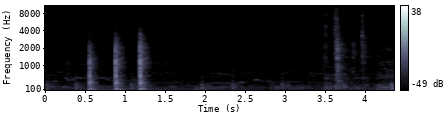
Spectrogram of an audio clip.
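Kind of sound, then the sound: household object, knocking on a door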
